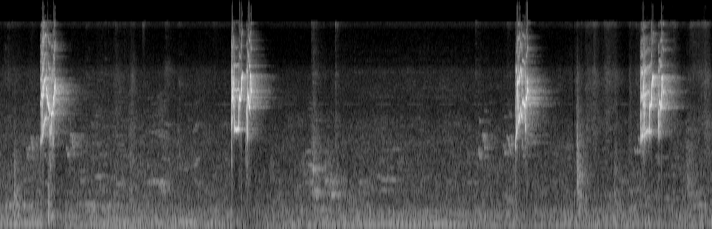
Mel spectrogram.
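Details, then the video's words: Lure sound for prompting lovebirds to reply. Four sharp, scratchy high chirps come at irregular gaps of one to three seconds over a soft low background rumble. "Apapun jenis Lovebird mu, pasti langsung nyaut seketika dengar suara pancingan ini"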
